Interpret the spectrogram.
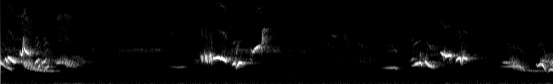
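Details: Squeaky, warbled call phrases from a parakeet, four separate bursts of chirps roughly a second apart, each a tight cluster of rapid slurred notes.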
